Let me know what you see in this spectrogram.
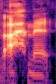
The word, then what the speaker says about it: Ahmed: Mitch, I just want to flag really quick wonderful pronunciation of Ahmed.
